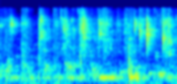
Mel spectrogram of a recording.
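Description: Water that has soaked in an oak barrel for a day, slightly tinted, is poured out of it with a steady, continuous splashing and gurgling at moderate loudness and close range, with no talking.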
